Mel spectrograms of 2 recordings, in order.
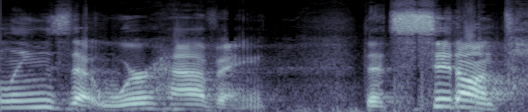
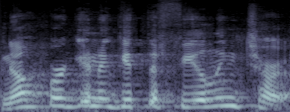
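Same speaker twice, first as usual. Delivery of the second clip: high, quick, soft mock counselor; put-on high-pitched therapist, hurried; hammed-up counselor; 8 semitones higher, 5 dB quieter, faster than usual. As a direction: imitate a counselor in an exaggerated high voice. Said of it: "I don't think he talked like that".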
